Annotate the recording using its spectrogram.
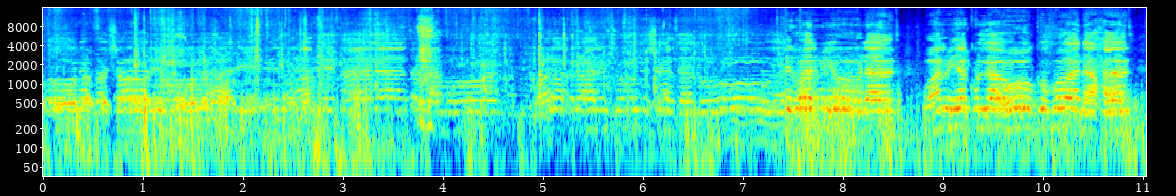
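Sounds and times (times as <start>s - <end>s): men chanting together: 0.0s - 11.0s.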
